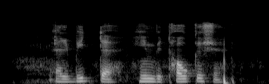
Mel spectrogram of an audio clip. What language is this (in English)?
Bashkir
